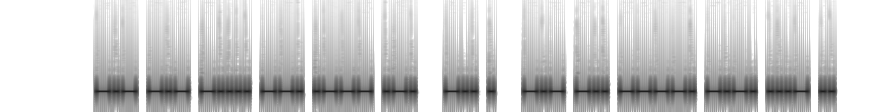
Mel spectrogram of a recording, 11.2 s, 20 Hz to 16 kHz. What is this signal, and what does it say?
Morse code, heard as a keyed tone, about 22 wpm, 700 Hz. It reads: KK6GJR DE KD9CVI
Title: USA Callsign DE Callsign - 6 Characters - 22wpm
